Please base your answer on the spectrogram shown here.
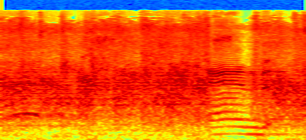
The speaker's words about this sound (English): We can clap for that.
